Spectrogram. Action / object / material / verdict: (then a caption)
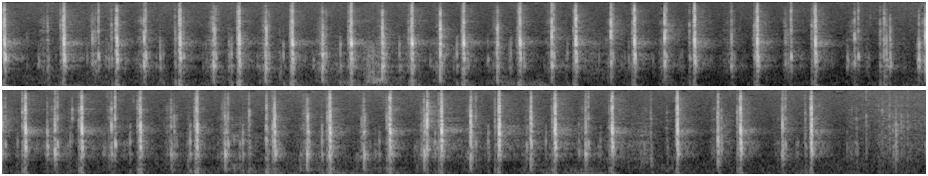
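tap / plastic chainsaw housing / plastic / none. Gloved fingertips tap and scratch the hollow green and gray plastic housing of a chainsaw held close to the mic. The result is a fast, uneven run of dozens of dry, bright clicks, about three or four a second, each dying instantly with no ring, over a faint scratchy rustle.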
